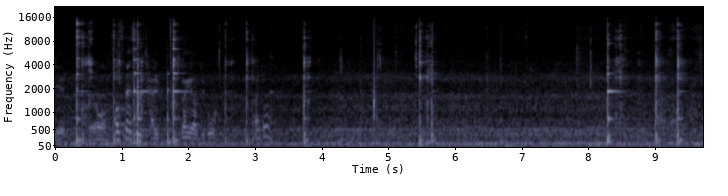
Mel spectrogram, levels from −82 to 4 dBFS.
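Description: A sharp snap lands at 1.73 s, and a louder one at 4.78 s. Both are electrical switching spikes, likely from a nearby switch arcing into the audio line.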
